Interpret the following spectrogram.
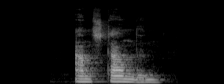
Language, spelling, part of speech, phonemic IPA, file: Dutch, aanstaanden, noun, /anˈstandə(n)/, Nl-aanstaanden.ogg
- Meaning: plural of aanstaande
